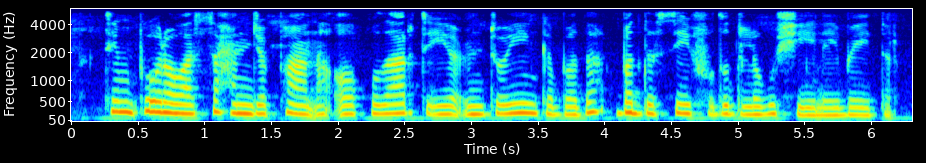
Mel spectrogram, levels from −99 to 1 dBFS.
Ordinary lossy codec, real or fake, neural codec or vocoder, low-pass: none; real; none; 5.4 kHz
